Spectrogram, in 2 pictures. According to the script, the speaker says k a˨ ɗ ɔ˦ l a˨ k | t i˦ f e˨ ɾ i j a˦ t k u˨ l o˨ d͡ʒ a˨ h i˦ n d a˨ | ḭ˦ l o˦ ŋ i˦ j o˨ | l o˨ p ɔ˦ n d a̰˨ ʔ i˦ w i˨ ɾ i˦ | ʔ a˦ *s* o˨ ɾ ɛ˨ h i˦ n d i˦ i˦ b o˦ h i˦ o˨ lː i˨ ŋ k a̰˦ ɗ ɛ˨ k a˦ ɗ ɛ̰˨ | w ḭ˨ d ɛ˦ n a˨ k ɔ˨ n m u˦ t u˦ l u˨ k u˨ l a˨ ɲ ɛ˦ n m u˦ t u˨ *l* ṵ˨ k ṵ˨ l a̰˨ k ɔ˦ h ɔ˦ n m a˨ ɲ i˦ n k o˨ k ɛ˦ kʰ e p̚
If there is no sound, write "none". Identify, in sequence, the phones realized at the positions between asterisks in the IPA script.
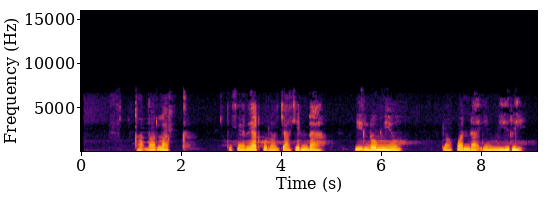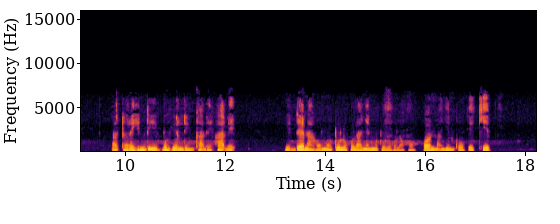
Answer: t, l

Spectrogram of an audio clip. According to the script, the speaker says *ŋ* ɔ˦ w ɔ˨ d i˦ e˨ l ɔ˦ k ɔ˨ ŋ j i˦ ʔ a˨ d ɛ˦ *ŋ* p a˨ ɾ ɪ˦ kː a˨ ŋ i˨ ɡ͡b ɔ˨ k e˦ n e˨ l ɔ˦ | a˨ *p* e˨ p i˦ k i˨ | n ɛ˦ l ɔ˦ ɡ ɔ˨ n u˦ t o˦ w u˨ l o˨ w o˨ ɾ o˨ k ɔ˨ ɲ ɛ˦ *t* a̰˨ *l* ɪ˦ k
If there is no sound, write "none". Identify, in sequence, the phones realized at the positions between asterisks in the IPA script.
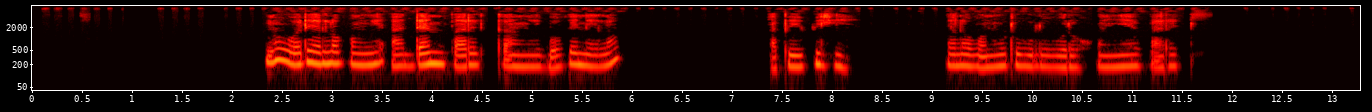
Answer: n, n, p, p, ɾ

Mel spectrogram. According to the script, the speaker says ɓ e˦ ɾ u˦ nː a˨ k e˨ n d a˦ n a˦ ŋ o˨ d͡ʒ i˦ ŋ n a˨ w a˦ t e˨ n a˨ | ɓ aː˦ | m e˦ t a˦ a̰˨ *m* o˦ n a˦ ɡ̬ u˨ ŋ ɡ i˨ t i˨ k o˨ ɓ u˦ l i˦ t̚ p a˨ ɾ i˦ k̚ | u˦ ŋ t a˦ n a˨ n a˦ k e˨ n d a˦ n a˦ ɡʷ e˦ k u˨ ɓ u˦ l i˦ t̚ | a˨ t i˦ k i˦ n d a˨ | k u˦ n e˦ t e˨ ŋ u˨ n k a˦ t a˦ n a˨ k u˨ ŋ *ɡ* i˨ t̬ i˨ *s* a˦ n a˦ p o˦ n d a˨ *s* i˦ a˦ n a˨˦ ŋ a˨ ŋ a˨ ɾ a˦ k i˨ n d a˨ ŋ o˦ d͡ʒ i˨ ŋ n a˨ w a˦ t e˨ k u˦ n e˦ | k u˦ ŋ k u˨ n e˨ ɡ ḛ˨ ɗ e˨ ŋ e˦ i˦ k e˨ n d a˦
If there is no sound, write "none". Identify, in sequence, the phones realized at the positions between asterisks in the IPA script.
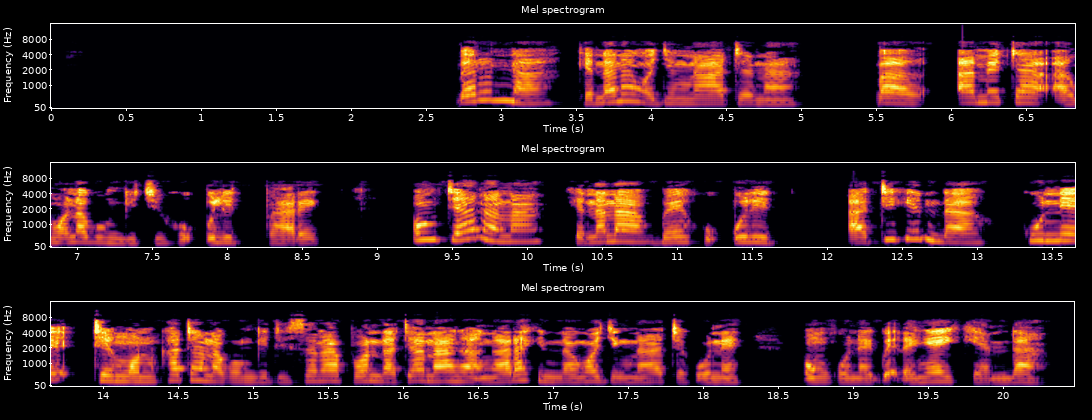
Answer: ŋ, ɡ, s, t

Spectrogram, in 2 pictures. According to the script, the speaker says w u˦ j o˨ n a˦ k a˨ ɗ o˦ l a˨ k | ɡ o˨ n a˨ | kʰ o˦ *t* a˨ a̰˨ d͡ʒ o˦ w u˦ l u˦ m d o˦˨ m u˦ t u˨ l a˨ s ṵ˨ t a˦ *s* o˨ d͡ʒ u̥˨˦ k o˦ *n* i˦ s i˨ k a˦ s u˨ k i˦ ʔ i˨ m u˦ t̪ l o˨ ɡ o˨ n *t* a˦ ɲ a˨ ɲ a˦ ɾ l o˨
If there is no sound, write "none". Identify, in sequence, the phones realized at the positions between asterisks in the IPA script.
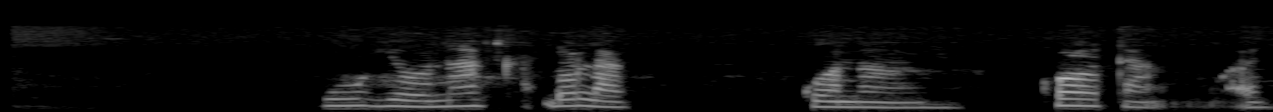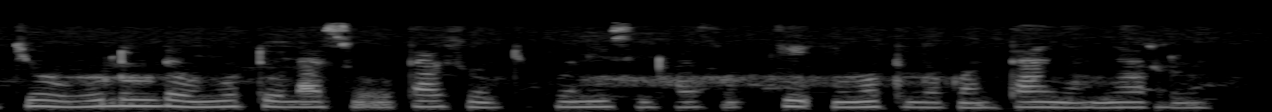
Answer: t, s, n, t

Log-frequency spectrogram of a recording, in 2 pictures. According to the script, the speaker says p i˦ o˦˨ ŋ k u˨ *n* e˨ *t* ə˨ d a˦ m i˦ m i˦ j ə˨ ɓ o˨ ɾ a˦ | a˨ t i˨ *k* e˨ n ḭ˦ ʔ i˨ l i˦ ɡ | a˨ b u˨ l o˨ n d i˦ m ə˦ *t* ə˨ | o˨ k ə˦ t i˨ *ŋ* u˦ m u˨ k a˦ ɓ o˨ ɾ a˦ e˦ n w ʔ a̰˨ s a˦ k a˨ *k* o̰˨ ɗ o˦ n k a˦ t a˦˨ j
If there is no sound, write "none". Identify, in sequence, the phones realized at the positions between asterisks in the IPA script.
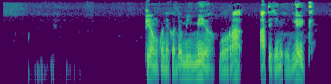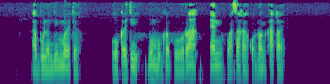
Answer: n, k, k, t, m, k

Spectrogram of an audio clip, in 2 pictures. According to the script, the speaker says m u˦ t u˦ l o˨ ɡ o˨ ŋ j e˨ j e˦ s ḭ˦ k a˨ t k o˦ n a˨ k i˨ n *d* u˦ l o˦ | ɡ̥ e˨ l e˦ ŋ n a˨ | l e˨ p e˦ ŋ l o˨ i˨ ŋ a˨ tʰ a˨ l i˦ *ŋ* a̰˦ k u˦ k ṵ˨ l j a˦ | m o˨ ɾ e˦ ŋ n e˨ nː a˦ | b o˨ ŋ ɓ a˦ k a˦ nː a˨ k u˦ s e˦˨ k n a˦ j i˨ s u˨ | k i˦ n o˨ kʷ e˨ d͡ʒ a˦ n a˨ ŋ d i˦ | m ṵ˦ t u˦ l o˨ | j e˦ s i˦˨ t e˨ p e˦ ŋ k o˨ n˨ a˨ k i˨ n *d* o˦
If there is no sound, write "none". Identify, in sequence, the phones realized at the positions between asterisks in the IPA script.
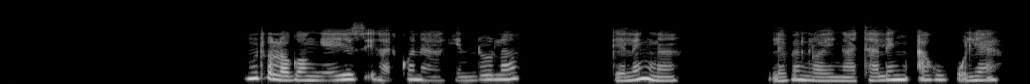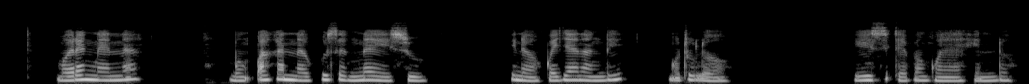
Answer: d, ŋ, d

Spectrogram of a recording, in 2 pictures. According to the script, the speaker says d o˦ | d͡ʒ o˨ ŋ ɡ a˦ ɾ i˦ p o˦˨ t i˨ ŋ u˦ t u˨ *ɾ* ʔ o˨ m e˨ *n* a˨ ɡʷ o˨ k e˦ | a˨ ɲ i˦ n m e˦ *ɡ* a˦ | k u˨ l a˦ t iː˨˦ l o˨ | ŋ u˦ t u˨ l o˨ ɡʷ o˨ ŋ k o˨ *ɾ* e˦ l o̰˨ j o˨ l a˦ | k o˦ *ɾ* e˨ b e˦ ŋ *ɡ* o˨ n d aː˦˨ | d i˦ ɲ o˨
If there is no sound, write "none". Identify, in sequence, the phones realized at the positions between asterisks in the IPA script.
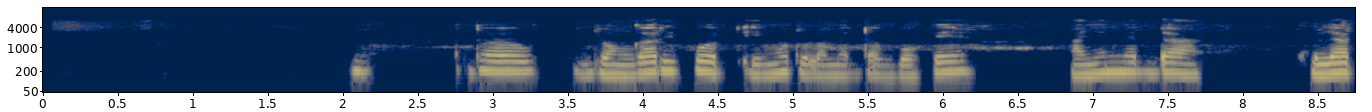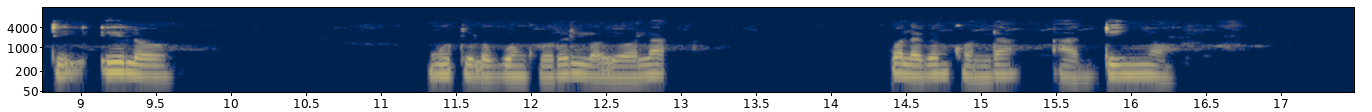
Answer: l, d, d, ɾ, l, k

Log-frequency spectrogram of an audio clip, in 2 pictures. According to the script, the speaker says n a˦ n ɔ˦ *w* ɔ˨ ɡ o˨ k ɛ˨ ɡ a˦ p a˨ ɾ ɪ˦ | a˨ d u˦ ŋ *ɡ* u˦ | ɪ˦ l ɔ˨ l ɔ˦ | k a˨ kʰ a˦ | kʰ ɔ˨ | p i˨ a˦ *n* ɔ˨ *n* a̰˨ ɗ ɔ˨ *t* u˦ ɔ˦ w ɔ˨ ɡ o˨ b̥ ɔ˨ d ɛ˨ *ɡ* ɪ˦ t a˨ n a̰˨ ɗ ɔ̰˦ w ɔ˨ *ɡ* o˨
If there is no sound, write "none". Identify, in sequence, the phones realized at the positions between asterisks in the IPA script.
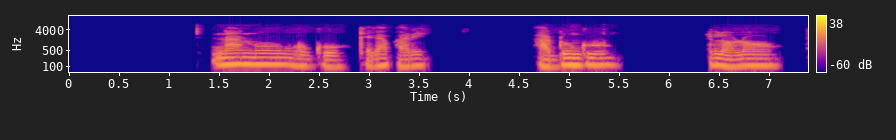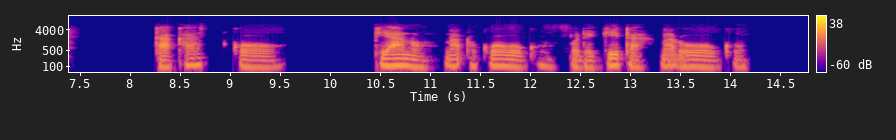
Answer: w, ɡ, n, n, k, ɡ, ɡ

